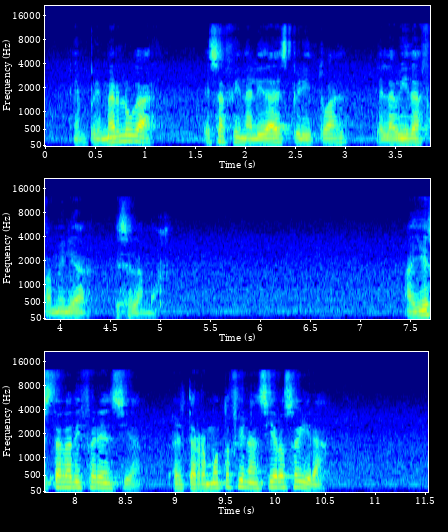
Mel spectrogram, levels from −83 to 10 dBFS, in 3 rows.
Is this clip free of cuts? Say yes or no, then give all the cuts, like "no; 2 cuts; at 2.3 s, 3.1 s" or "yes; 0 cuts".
no; 1 cut; at 4.6 s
